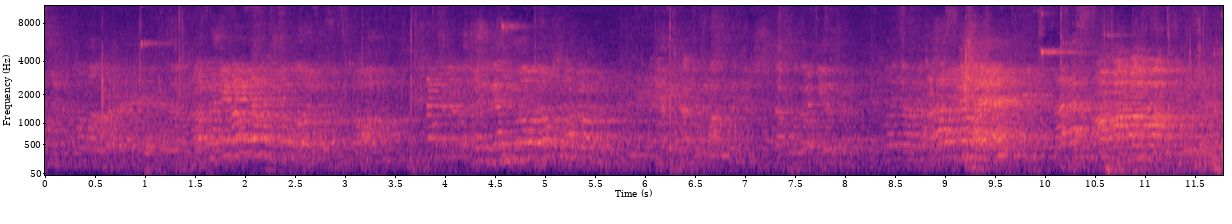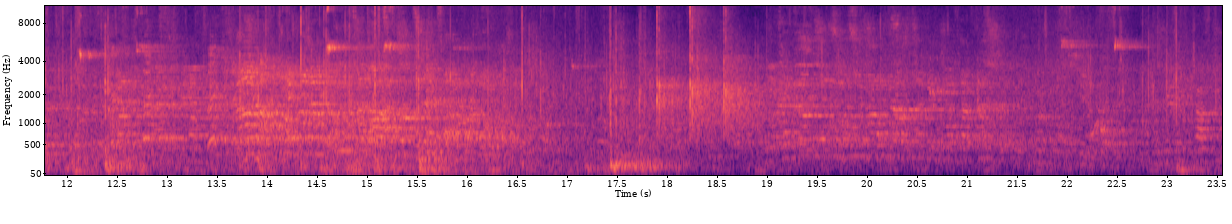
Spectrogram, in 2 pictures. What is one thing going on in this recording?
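Sports shoes squeak sharply on a wooden floor.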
